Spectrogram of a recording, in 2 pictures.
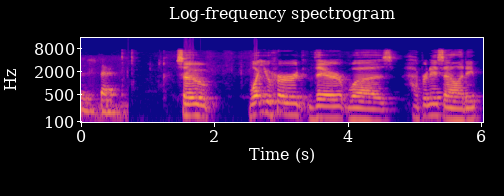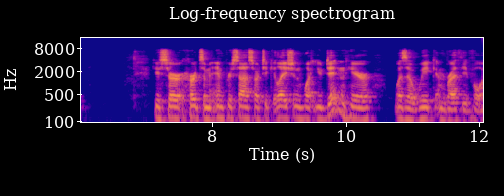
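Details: Adult speaker; normal speech.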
